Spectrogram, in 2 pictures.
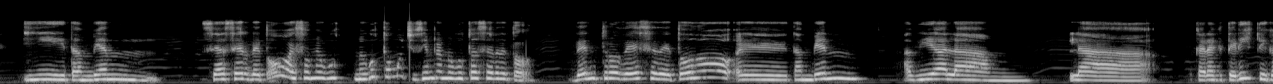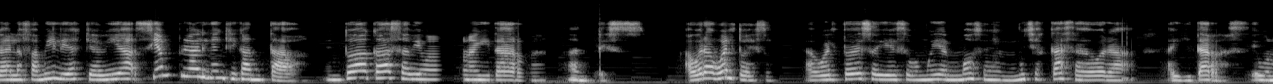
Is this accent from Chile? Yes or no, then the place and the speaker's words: yes; Rancagua, O'Higgins, Chile; born there; Yo nací en Rancagua, una ciudad que queda al sur de Santiago, la capital de Chile, a unos 80, 100 kilómetros al sur. Es una ciudad que es más o menos grande.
